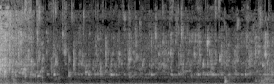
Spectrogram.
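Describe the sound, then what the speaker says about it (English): Flush fluid pumping through the toilet of a Devon Monte Carlo caravan gives a steady, low watery rush with faint trickling, continuous and close throughout. "if I press this blue button here, flush fluid pumps around"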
